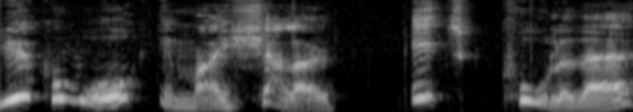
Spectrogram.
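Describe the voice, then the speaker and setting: A put-on character voice speaks at a high pitch and a fairly slow pace. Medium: read story.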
